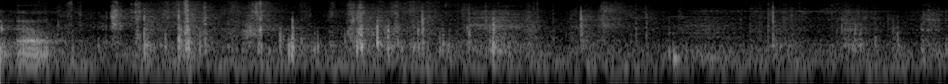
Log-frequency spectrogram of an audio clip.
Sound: paper crumpling

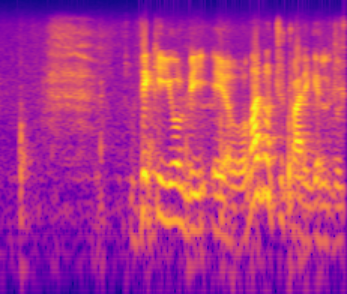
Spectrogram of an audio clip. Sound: sighs

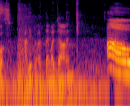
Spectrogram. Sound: kiss

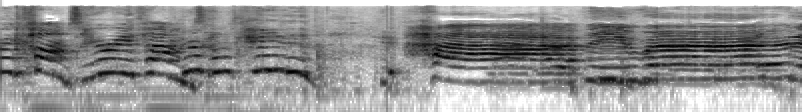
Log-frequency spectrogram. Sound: laughs

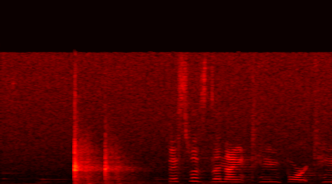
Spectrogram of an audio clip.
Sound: banging

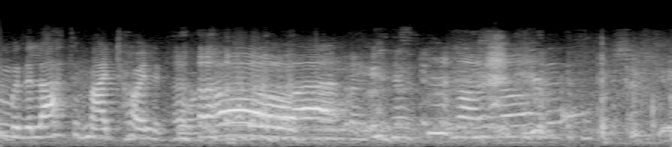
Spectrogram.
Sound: group chattering; laughing

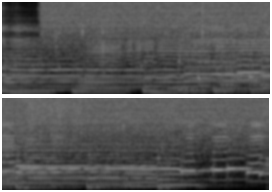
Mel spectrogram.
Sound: water running

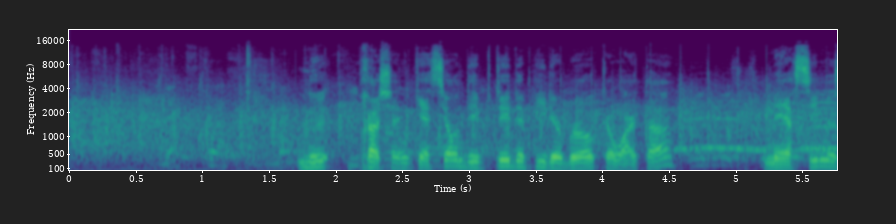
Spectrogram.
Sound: applause

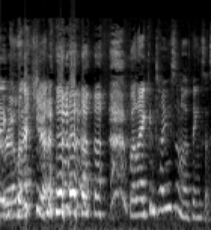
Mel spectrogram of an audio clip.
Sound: both laughing

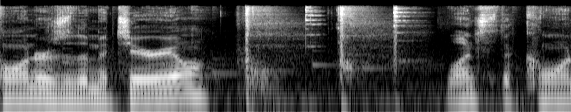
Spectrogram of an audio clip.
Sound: sheet clanging

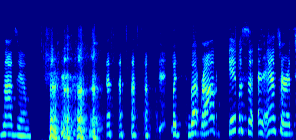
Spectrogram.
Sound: laughter

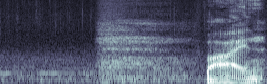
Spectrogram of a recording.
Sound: resigned sigh

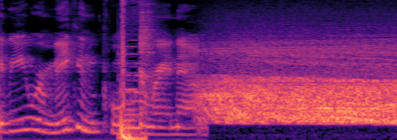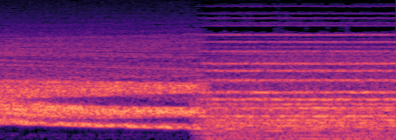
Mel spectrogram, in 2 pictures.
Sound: hell noise; angel noise

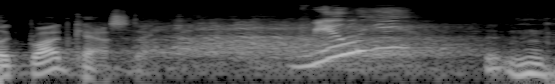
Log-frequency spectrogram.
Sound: laughter

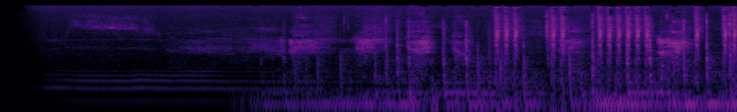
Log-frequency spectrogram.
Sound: grunts and moans; sounds of gunfire

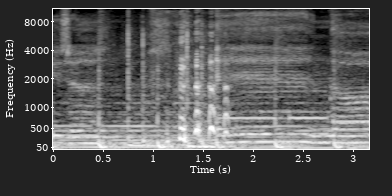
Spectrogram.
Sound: laughs

